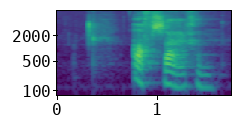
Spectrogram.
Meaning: 1. to saw off 2. inflection of afzien: plural dependent-clause past indicative 3. inflection of afzien: plural dependent-clause past subjunctive
- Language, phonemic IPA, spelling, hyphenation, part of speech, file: Dutch, /ˈɑfˌsaː.ɣə(n)/, afzagen, af‧za‧gen, verb, Nl-afzagen.ogg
